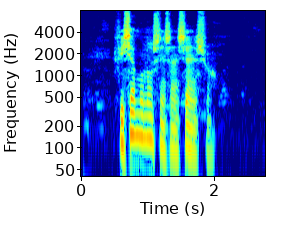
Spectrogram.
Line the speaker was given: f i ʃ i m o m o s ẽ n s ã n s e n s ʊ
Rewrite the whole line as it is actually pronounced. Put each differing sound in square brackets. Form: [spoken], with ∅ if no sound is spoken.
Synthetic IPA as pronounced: f i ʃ [a] m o [n] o s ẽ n s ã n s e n s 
